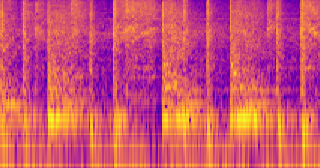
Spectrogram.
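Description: Processed drum loop from a home-studio pop punk mix, run through flanger, phaser, saturator and vinyl distortion effects, with repeating hits in a steady pattern, smeared and swirling, played alone without talk.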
